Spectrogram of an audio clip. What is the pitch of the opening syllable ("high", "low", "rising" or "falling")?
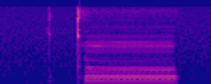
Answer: high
